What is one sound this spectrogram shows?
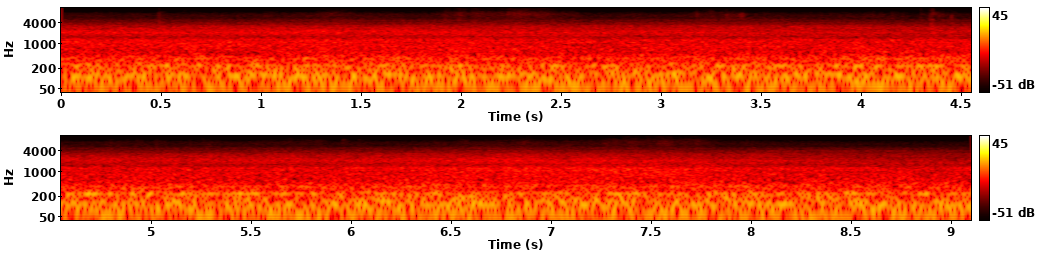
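A vehicle rumbles steadily from inside its cabin while moving.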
